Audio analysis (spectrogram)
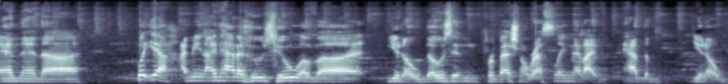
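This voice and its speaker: Music plays in the background as a man with an American accent speaks at medium pitch and a moderate pace, with ordinary pitch variation. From Colorado. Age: 40s. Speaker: professional wrestler. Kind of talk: interview answer. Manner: casual, hesitant.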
